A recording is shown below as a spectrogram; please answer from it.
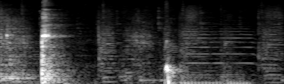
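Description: Background music, with a sharp clink of a ceramic plate set down on a table about a third of a second in and a duller knock about a second later.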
